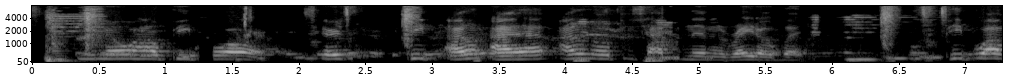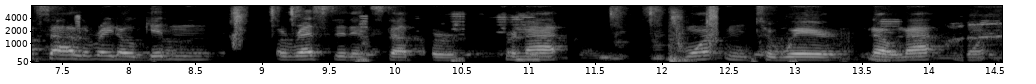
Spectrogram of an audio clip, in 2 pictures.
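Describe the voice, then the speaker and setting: A man chatting casually as a show guest, speaking haltingly and repeating words as he searches for the next one. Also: high voice, low-quality recording. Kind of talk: casual chat.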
